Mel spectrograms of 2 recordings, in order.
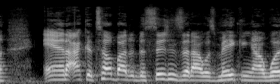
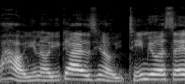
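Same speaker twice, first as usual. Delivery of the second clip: ordinary delivery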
